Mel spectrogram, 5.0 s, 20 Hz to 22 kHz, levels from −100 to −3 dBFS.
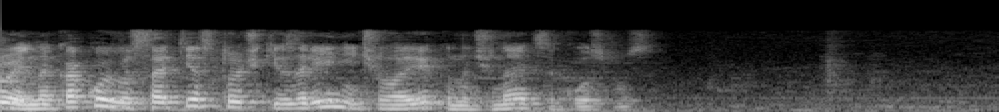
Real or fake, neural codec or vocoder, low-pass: real; none; 7.2 kHz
